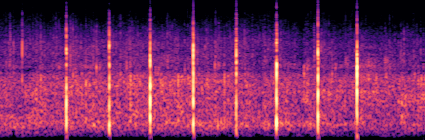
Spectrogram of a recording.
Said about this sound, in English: Now, you got your little applause going. That's good.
